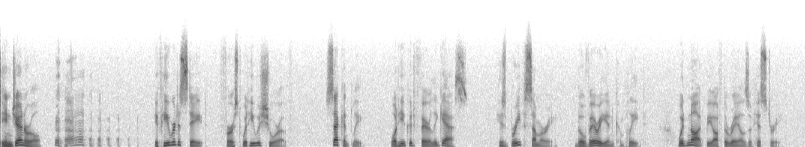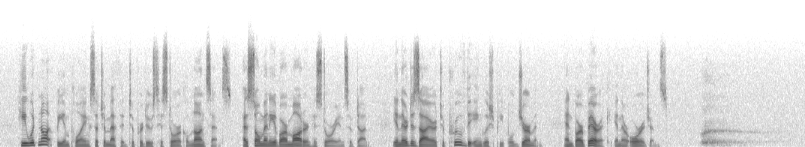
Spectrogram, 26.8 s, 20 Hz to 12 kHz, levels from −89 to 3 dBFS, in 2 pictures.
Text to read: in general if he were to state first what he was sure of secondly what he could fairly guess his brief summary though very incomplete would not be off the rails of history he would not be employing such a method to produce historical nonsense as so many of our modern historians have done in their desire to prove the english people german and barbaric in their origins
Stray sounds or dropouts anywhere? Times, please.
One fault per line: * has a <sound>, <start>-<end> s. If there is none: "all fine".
* has a laugh, 0.9-2.3 s
* has a sigh, 25.1-26.6 s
